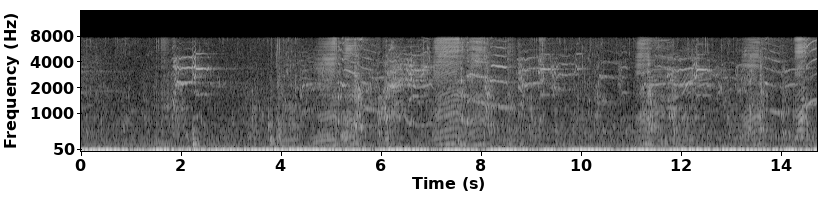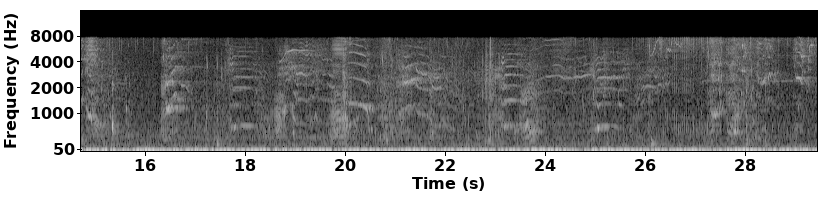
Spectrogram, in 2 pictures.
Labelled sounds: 1.8	2.6	killer whale, southern Alaska resident, 1.0 to 8.0 kHz
5.1	15.3	killer whale, southern Alaska resident, 0.18 to 8.0 kHz
16.3	17.0	killer whale, southern Alaska resident, 0.41 to 8.0 kHz
17.6	20.5	killer whale, southern Alaska resident, 0.28 to 8.0 kHz
21.0	22.5	killer whale, southern Alaska resident, 0.32 to 6.5 kHz
23.1	25.7	killer whale, southern Alaska resident, 0.23 to 8.0 kHz

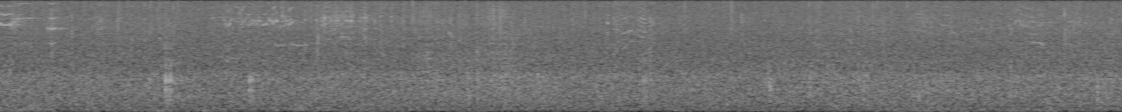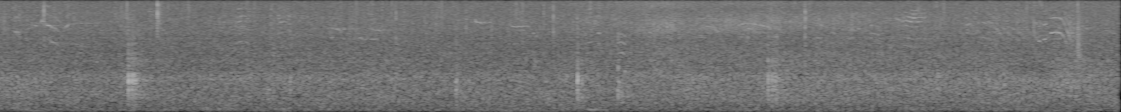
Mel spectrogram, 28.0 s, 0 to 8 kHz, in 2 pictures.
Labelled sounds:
0.0	0.9	Pacific white-sided dolphin, 3.4 to 4.9 kHz
20.4	20.7	Pacific white-sided dolphin, 3.7 to 4.0 kHz
23.3	23.6	Pacific white-sided dolphin, 3.9 to 4.2 kHz
25.4	25.7	Pacific white-sided dolphin, 4.8 to 5.1 kHz

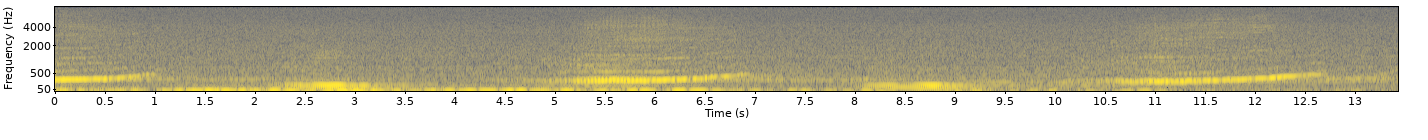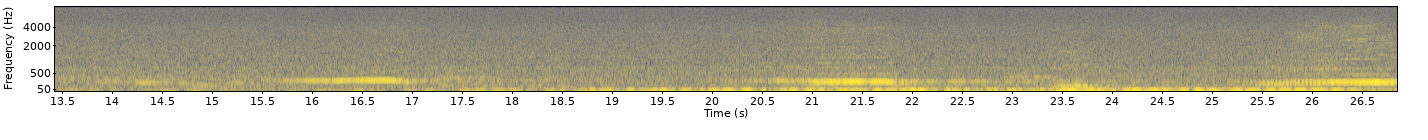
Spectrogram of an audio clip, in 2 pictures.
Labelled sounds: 0.1	0.3	humpback whale, 1.2 to 1.4 kHz
5.7	6.4	humpback whale, 1.1 to 2.8 kHz
10.8	11.2	humpback whale, 1.2 to 1.4 kHz
26.3	26.6	humpback whale, 2.5 to 2.7 kHz

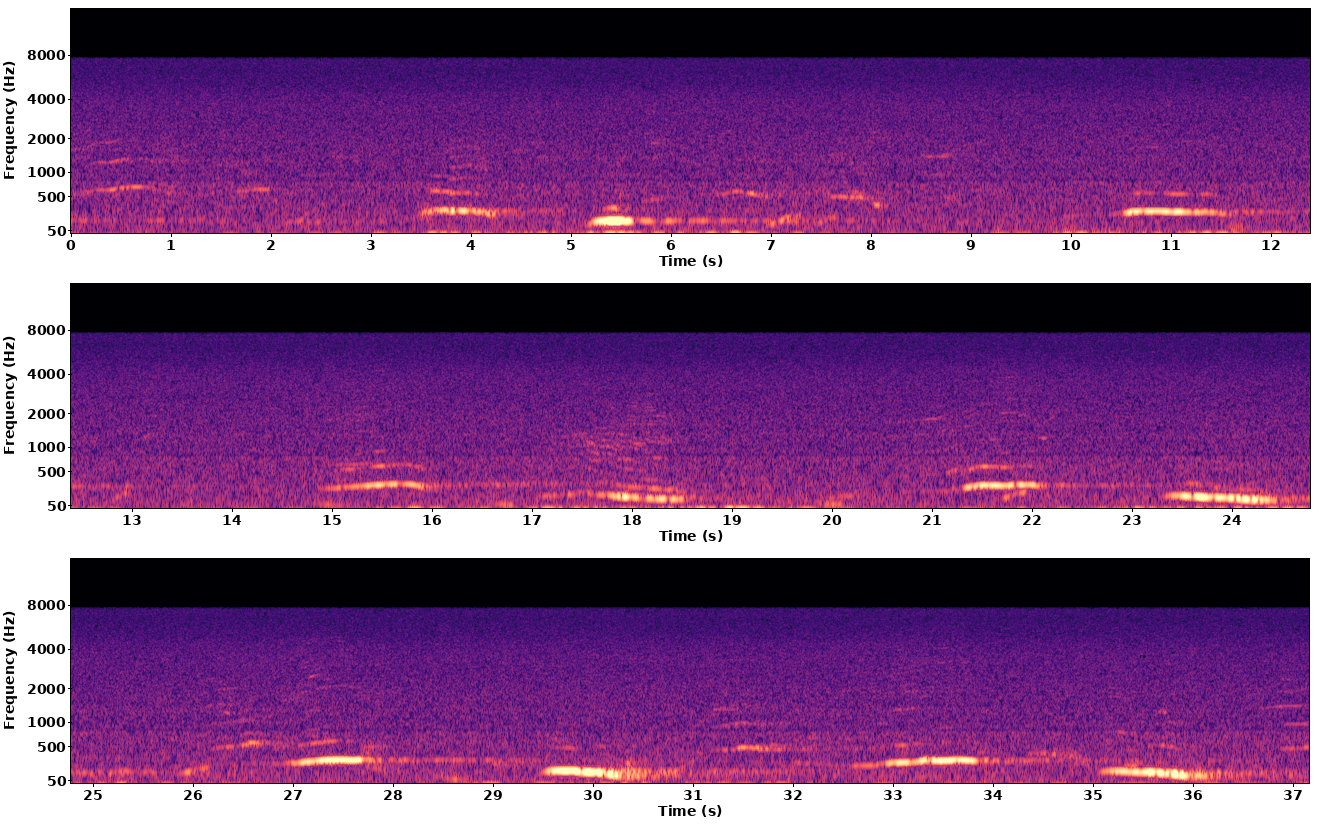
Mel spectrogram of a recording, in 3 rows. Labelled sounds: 0.2	0.6	humpback whale, 1.2 to 2.0 kHz
8.5	8.8	humpback whale, 1.3 to 1.5 kHz
20.9	21.2	humpback whale, 1.8 to 2.0 kHz
31.3	31.7	humpback whale, 0.86 to 1.0 kHz
36.7	37.1	humpback whale, 0.93 to 1.5 kHz

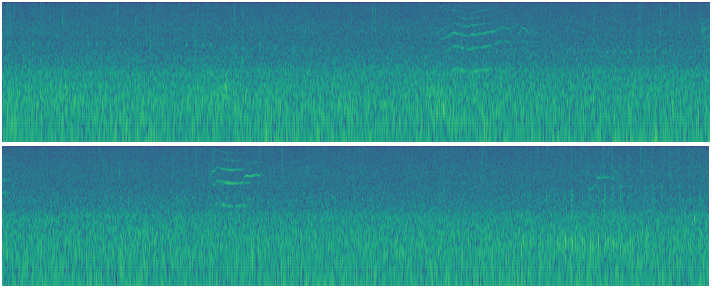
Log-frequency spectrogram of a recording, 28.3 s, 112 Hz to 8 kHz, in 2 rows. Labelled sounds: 8.7	10.6	killer whale, northern resident, A clan, AB subclan, 0.91 to 6.5 kHz
14.0	14.4	killer whale, northern resident, A clan, AB subclan, 2.5 to 3.9 kHz
18.3	19.4	killer whale, northern resident, A clan, AB subclan, 1.2 to 7.0 kHz
26.0	26.3	killer whale, northern resident, A clan, AB subclan, 2.8 to 3.2 kHz

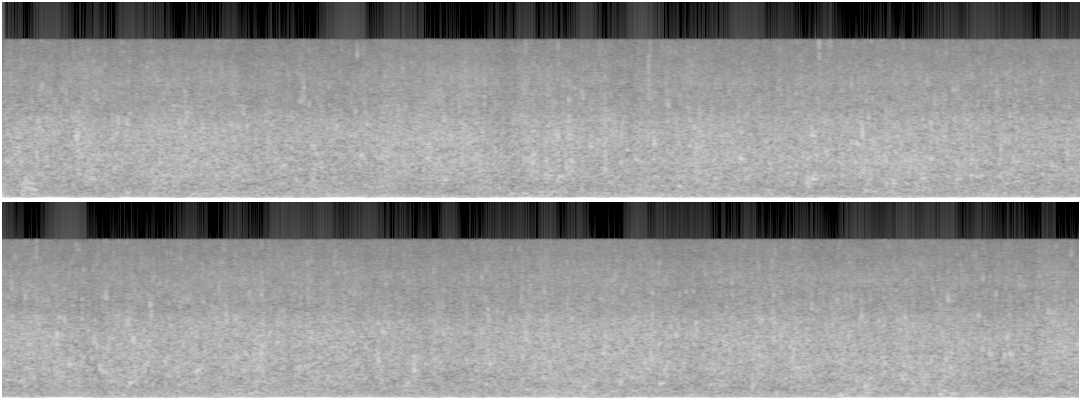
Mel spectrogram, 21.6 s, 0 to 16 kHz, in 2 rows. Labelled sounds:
16.2	21.2	vessel noise, 0 to 8.0 kHz

